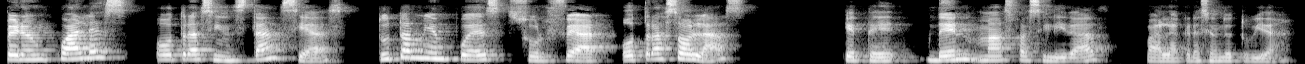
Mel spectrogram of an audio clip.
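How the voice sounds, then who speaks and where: A woman, coaching a live group, asking the audience questions and reciting clearing phrases. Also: medium pitch, lively intonation, slow pace, darkish tone. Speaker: facilitator.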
